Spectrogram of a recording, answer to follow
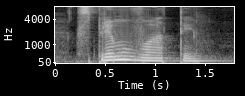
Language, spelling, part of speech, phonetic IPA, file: Ukrainian, спрямувати, verb, [sprʲɐmʊˈʋate], Uk-спрямувати.ogg
- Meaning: to direct, to turn, to aim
